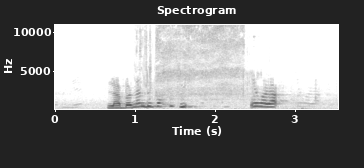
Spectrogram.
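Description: A spray can hisses briefly.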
